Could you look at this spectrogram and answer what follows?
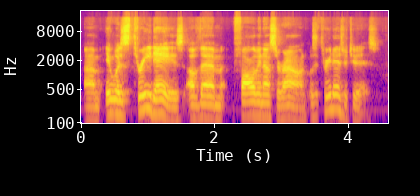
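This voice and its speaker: A man's voice: mid-range voice, moderate pace. Guy in his 30s hosting a live stream, easygoing, talks a lot, laughs easy. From United States. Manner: relaxed, chatty, laughs often. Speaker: channel host. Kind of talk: casual live stream chat.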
